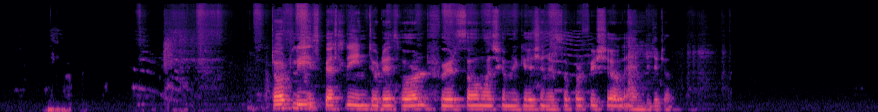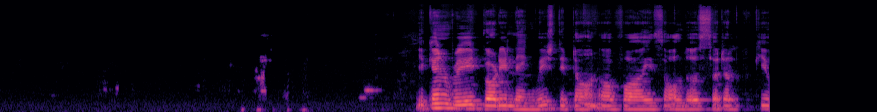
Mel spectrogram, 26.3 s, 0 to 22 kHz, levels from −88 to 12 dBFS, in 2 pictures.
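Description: At 24.7 s the recording has a cut-off end. The final buffers of audio were never written out or played back, so the stream stops abruptly instead of finishing. Just after "voice all those subtle", the speech is severed mid-sound, with no natural decay or trailing off. It falls straight into digital silence, and that dead, empty stretch runs for about 1.6 s to the end of the file.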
